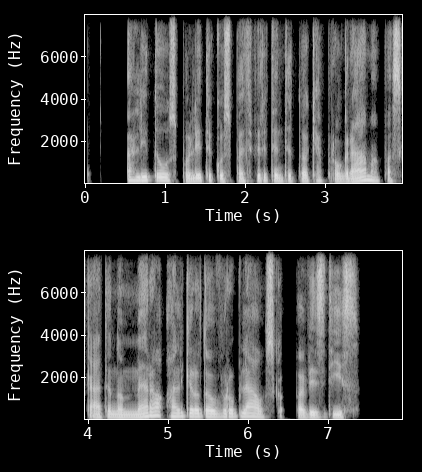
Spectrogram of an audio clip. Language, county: Lithuanian, Šiauliai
